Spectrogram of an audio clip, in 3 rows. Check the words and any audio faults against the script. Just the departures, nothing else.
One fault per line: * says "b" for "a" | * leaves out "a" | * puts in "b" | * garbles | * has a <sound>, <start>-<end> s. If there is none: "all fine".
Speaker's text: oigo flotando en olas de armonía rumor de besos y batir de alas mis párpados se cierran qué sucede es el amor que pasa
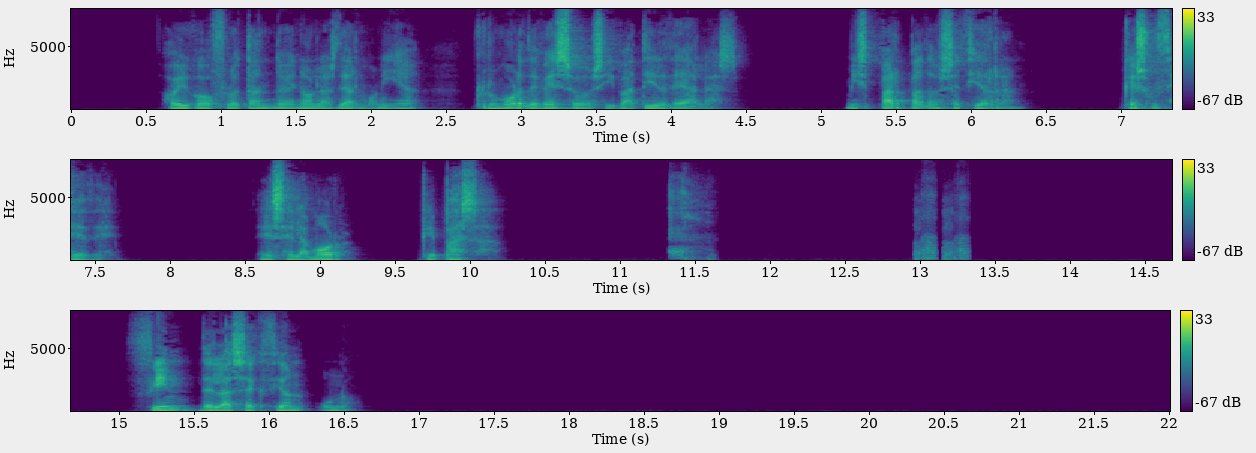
* has a cough, 11.3-11.7 s
* has a laugh, 13.0-13.3 s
